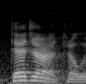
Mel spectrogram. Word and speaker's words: desert: 근데 S 하나 없는 얘는 어떻게 읽을 때는 무슨 뜻이고 Desert라고 읽을 때는 사막이고요. 그 다음에 밑에 있는 거랑 발음이 똑같아서 Dessert라고 읽으면 버리다가 된다 했죠.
